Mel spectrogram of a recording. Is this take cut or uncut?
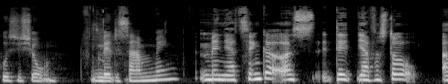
cut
